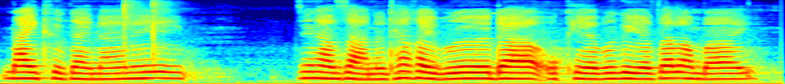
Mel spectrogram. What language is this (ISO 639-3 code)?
brx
